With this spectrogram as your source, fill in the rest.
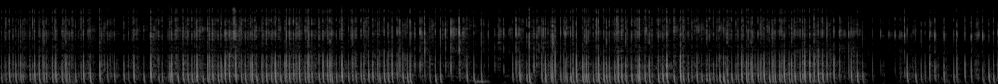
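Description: An artificial green apple, probably plastic and hand-sized, is held close and fast-tapped with long pink nails, giving a dense, continuous stream of light, dry clicks and rattling taps. The tone is bright and lo-fi with little low end. Brief dips around the fifth and ninth seconds break the otherwise steady tapping.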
